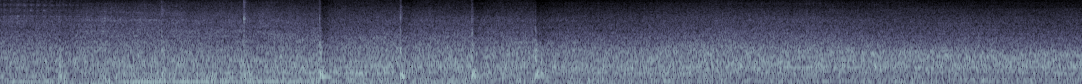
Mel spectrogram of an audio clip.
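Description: Construction-site background noise: a steady rumble with a low engine hum during the first couple of seconds and a few faint knocks.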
